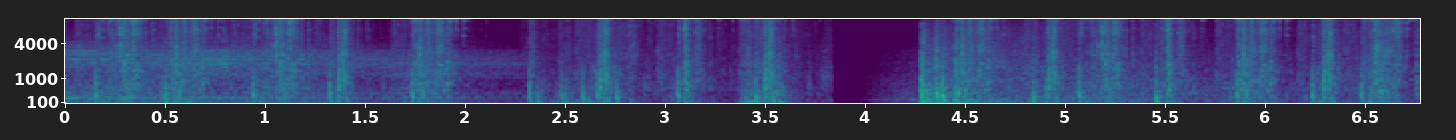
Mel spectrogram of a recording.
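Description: Heavy armoured footsteps thud quickly on stone.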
